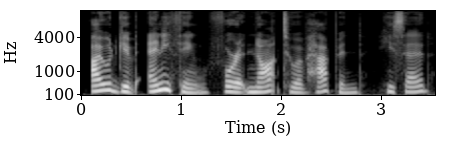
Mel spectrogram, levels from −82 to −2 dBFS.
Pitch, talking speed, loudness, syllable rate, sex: 195 Hz, 205 wpm, -19 LUFS, 5.1 syllables/s, female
